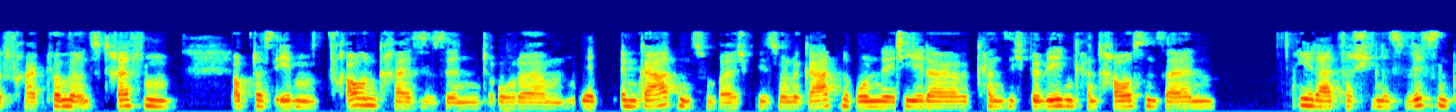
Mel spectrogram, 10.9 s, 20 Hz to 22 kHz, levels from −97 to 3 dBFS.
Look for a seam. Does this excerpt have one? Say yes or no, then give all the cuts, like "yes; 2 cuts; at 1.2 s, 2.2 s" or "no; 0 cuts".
yes; 2 cuts; at 1.7 s, 6.7 s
